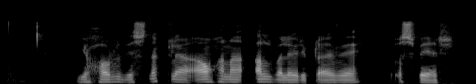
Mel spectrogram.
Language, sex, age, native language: Icelandic, male, 15, Icelandic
